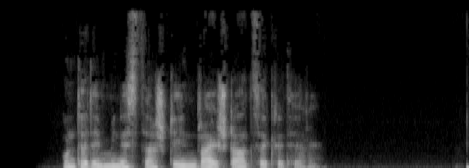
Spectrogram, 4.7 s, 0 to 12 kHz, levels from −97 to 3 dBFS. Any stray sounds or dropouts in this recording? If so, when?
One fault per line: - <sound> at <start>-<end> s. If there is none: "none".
none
